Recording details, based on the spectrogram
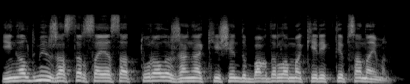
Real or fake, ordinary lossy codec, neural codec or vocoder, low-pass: real; none; none; none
